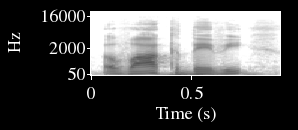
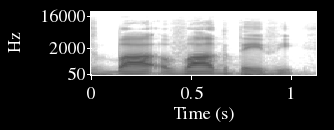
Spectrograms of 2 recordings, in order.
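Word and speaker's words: Vāgdevī: Davi of vaks but does not mean that the utaran is V vak DVI the the pronunciation is always vag DVI yeah I forgot about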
